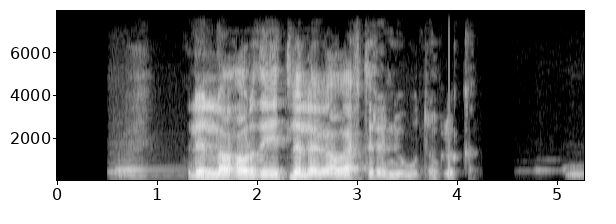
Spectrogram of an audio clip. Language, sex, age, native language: Icelandic, male, 40-49, Icelandic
